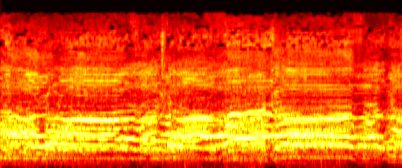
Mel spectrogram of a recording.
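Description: A group of people singing a chant together, many voices held on long sustained notes, loosely in unison.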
